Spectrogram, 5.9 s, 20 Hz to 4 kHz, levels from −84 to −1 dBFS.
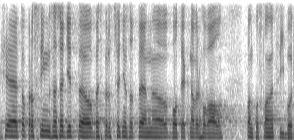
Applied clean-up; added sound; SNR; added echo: none; none; none; none.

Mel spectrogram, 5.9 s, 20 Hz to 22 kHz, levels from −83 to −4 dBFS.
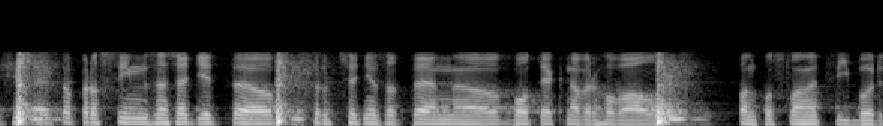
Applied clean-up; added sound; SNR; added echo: neural mask model RNNoise.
